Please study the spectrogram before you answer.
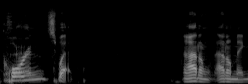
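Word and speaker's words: Corenswet: what is that chordsman is that really how you pronounce it yeah like corn sweat I don't I don't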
